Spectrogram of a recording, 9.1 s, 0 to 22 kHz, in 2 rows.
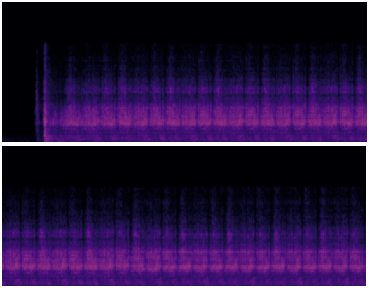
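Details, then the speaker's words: Massey Ferguson 135 diesel tractor, after bleeding air from the fuel system: starter spins the engine over with a steady churning rhythm but it never fires, a crank-no-start; cause not confirmed. "Nothing yet."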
